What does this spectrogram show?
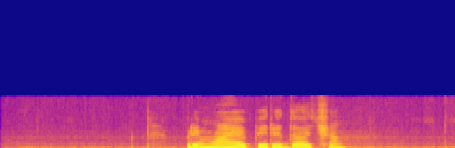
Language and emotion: Russian, neutral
